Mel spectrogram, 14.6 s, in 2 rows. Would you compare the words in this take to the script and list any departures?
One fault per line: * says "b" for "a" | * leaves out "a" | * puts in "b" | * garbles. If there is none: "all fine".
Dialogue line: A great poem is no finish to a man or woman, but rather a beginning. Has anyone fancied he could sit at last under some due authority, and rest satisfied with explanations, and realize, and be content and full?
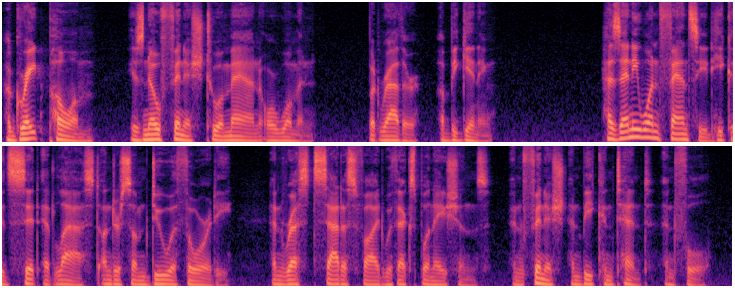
* says "finish" for "realize"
